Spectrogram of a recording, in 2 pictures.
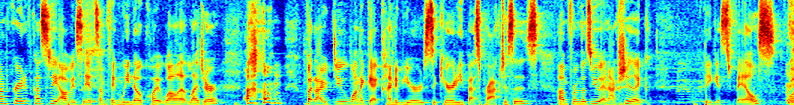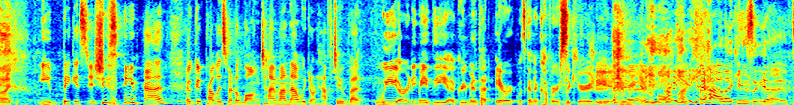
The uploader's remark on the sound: During NFT Paris, in a room full of some of the best generative artists in the world, we recorded this one hour conversation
